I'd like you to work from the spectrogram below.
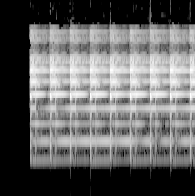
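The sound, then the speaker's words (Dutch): A bright electric bell rings rapidly and continuously, signalling the closing question round of a discussion, with about nine quick, evenly spaced strikes blending into a loud trill that starts abruptly after a moment of silence. “Ja, daar is hij de bel van eh, de rondvraag.”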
